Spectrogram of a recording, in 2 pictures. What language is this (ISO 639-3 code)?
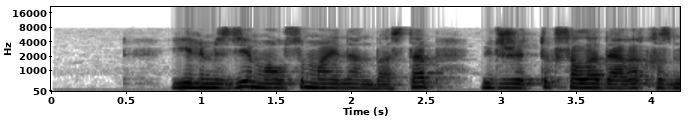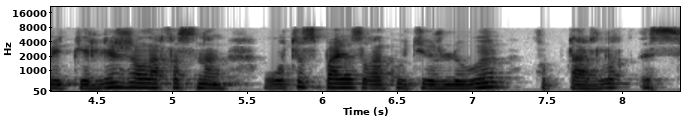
kaz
